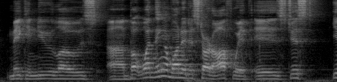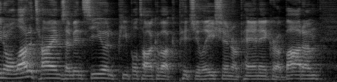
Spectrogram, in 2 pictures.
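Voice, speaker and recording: There is audible room echo as a man speaks at a moderate pace, his medium pitch showing ordinary variation. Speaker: stock market commentator. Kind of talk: market outlook talk. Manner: casual with fillers.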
